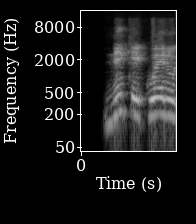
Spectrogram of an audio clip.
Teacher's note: La U después de la Q suena, por lo tanto es neque, cue, y el diptongo conformado por la A y la E se pronuncia, la leemos, lo leemos con el sonido de E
